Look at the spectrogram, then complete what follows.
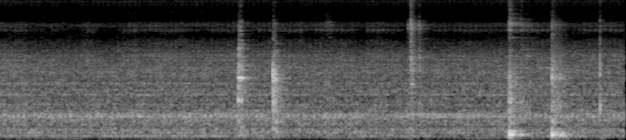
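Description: Several sharp knocks and clinks over a steady background hum: a stainless steel colander and a chef's knife being handled and knocked against a plastic cutting board. The first pair clinks, and a second pair near the end lands with a duller thud.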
